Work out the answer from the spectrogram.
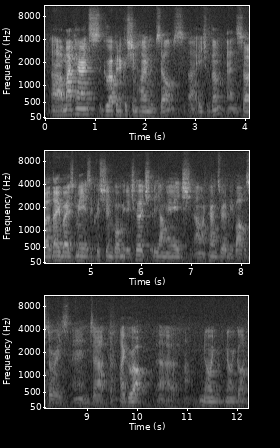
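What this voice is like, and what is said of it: Australian accent. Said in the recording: “you've lived most of your life in Australia ... as you can probably hear from my accent ... I was picking up that wasn't an English accent”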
